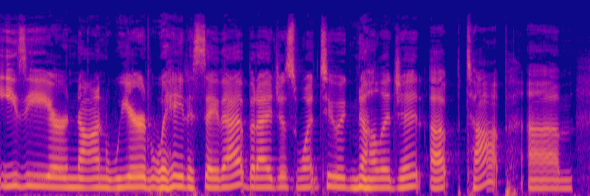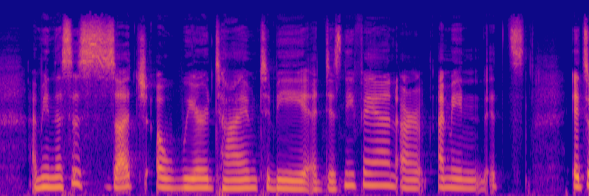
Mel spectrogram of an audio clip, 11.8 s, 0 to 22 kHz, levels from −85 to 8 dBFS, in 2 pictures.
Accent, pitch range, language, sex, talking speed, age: American, 185-240 Hz, English, female, 185 wpm, 20-39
